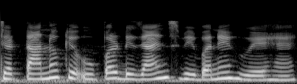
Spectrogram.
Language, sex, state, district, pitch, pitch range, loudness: Hindi, female, Jharkhand, Garhwa, 250 Hz, 225-275 Hz, -13 LUFS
